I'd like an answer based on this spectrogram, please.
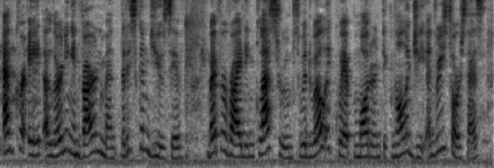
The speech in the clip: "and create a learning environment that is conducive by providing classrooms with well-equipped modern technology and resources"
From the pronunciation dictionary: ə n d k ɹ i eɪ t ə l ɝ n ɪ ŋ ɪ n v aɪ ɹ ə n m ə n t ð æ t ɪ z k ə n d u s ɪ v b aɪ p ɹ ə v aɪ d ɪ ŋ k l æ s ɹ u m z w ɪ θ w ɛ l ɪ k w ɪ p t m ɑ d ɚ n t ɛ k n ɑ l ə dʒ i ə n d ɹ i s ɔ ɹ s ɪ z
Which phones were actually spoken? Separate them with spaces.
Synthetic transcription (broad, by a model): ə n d k ɹ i eɪ t ə l ɝ n ɪ ŋ ɪ n v aɪ ɹ ə n m ə n t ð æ t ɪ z k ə n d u s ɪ v b aɪ p ɹ ə v aɪ d ɪ ŋ k l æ s ɹ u m s w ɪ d w ɛ l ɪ k w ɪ p m ɑ d ɚ n t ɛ k n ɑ l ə dʒ i ə n d ɹ i s ɔ ɹ s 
